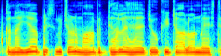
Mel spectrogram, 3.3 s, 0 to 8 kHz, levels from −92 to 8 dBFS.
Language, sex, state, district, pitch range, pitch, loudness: Hindi, male, Uttar Pradesh, Jalaun, 110-120 Hz, 115 Hz, -11 LUFS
